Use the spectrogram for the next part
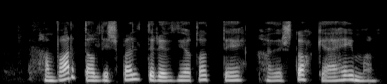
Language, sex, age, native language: Icelandic, female, 30-39, Icelandic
